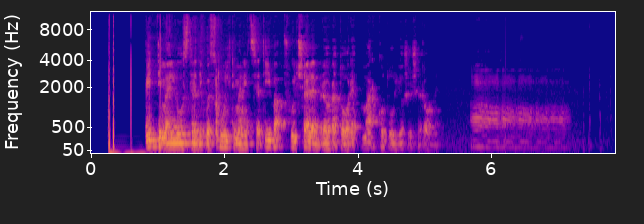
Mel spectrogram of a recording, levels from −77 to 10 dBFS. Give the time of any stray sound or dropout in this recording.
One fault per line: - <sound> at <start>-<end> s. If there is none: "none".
- laugh at 5.7-7.2 s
